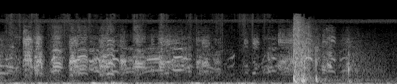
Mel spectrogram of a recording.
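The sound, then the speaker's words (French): A flock of released wild geese honking loudly and continuously, many overlapping calls, with a sharp bang near the end: a gunshot that brings down one of the geese. “C'est pourquoi je vous propose aujourd'hui, en lieu et place du traditionnel quiz cinéma, un lâcher d'oie sauvage.”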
